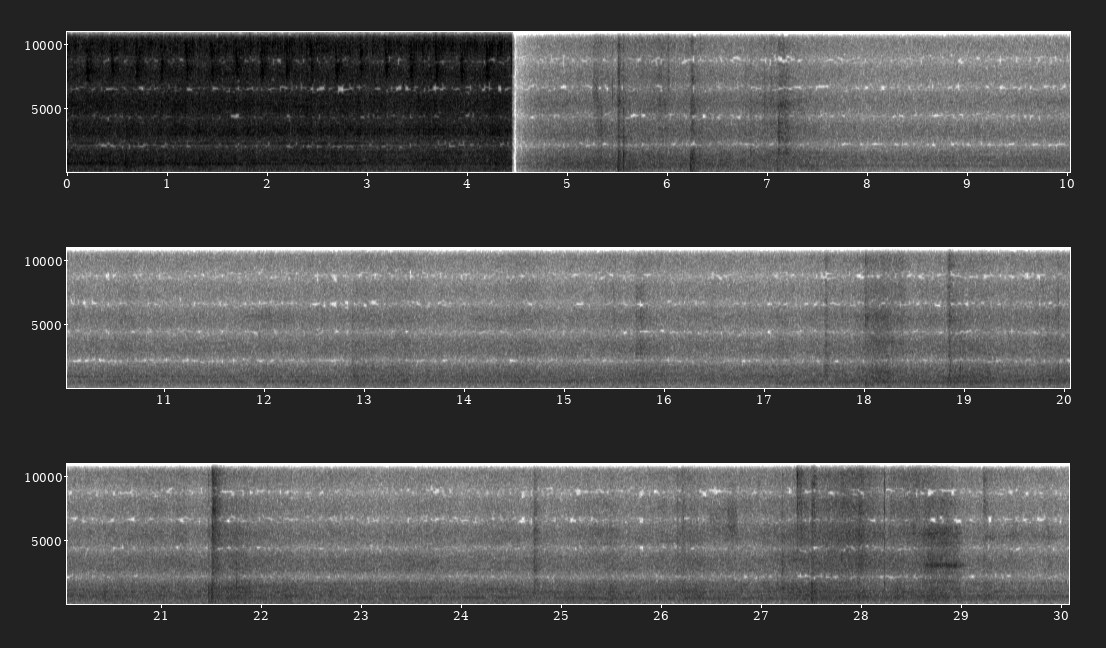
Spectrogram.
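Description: Grand Caravan minivan engine running with the hood open and the AC switched on for the defrost, a steady mechanical noise. It cuts off abruptly about four and a half seconds in, leaving faint rustling and a few light knocks from handling things in the cabin.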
